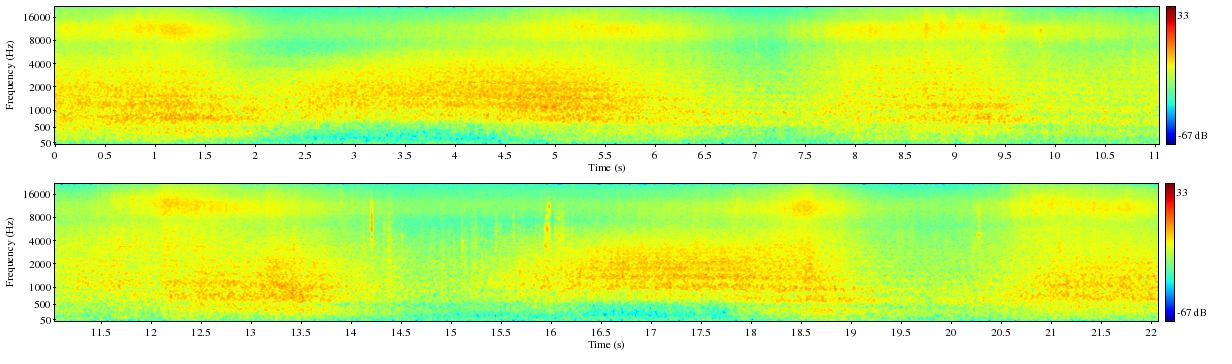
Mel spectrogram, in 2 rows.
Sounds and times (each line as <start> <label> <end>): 0.0 the waves 22.0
